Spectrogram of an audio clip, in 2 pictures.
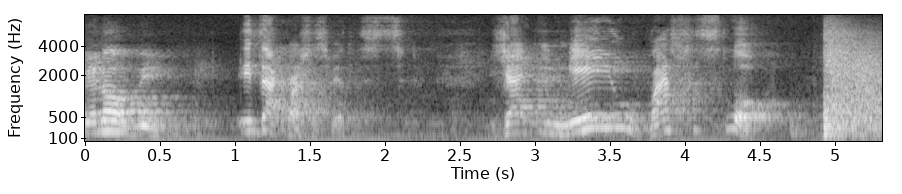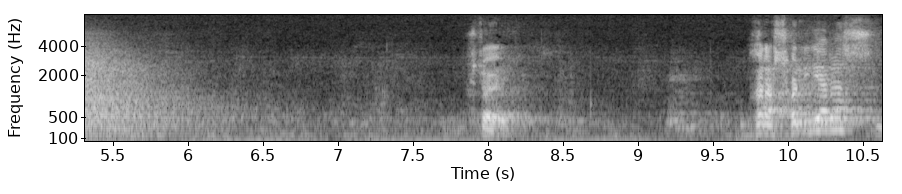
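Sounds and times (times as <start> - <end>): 
speech: 0.0 - 4.8, 7.9 - 8.3, 9.7 - 10.6
gunshot: 4.9 - 6.3.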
